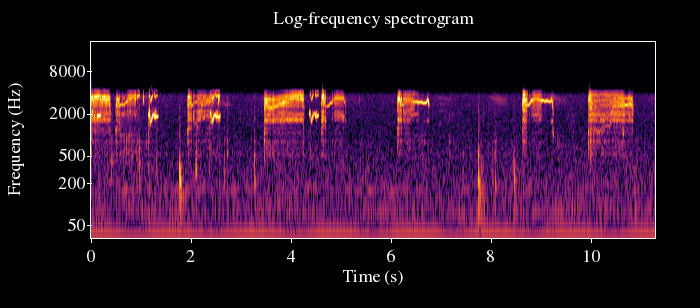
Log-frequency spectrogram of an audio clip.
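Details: Rainbow lorikeets at a nest inside a house roof, with two young aged 21 and 17 days, as adults arrive to feed them on 23 October 2013. Harsh raspy bursts, several ending in thin whistled notes, come every second or two, with knocks and scrapes between.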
